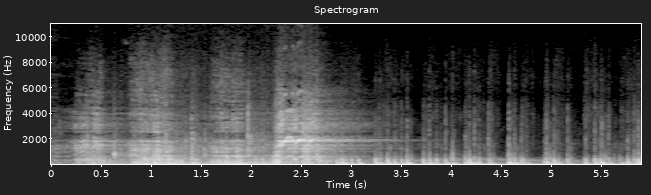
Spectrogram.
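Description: A loud horse whinny fills the first half, then steady hooves clip-clop in a quick rhythm, clear, with no one talking.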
